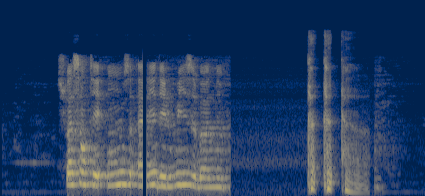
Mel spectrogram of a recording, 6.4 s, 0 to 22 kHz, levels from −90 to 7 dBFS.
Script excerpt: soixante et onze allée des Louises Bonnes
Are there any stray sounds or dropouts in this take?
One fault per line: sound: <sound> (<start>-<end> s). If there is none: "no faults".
sound: dropout (2.1-2.2 s)
sound: cough (4.6-5.6 s)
